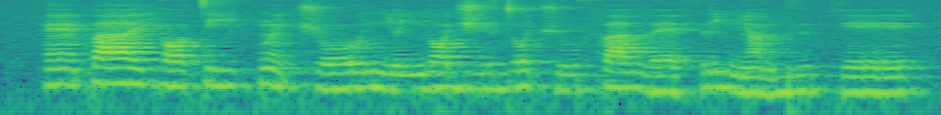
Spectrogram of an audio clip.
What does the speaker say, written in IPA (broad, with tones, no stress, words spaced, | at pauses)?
ɛ̃˧paː˦jɔ˧ tiː˧kʷɛ̃˦˨ t͡ʃoː˨˦ɲə˨ɲɔ˦ d͡ʒɨ˧do˦t͡ʃu˨ fa˦vɛ˨hɨ˦ ɲã˧ɡ͡bɨ˦keː˦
